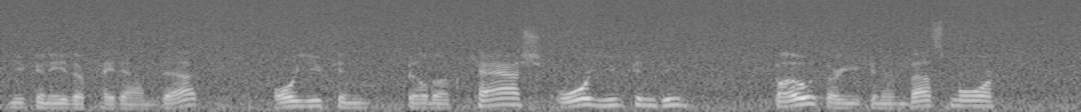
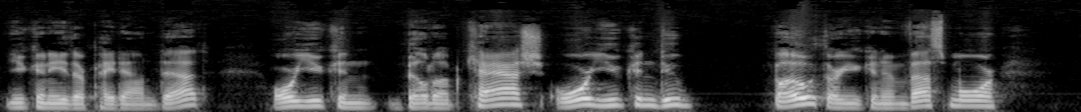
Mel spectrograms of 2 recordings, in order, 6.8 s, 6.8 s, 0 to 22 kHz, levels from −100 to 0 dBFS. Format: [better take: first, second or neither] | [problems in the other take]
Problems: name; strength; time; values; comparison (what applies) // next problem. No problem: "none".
second | hiss; loud; throughout; 5 dB below the speech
